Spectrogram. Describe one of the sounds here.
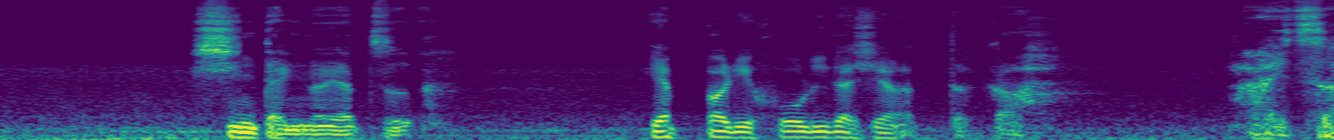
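An older man speaks in a questioning tone.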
